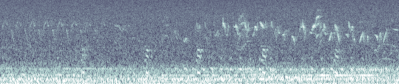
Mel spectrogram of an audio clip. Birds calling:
Hawaii Amakihi (Chlorodrepanis virens), Erckel's Francolin (Pternistis erckelii), House Finch (Haemorhous mexicanus)

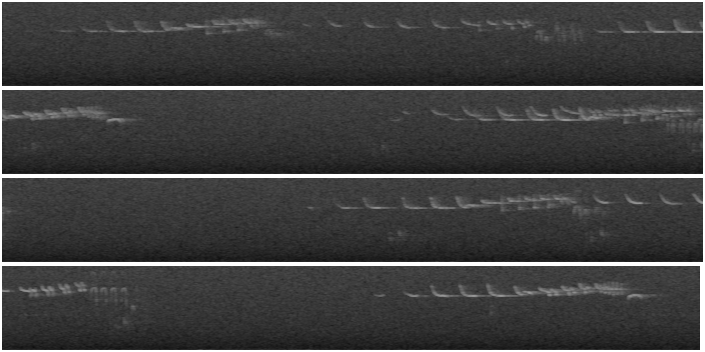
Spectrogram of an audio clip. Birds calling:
Western Tanager (Piranga ludoviciana), Golden-crowned Kinglet (Regulus satrapa)

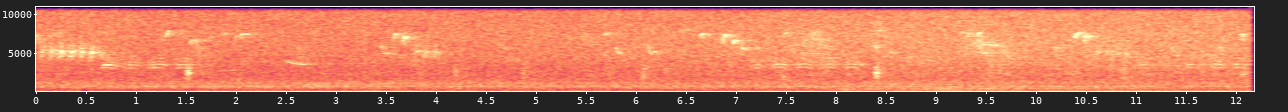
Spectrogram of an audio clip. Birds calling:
Black-capped Chickadee (Poecile atricapillus), Common Grackle (Quiscalus quiscula)

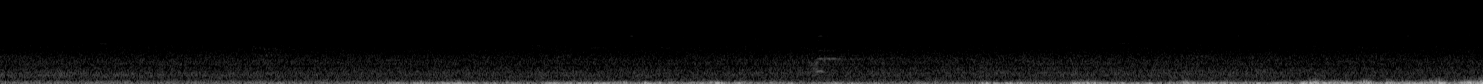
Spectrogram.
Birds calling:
Red-bellied Woodpecker (Melanerpes carolinus), Canada Goose (Branta canadensis)

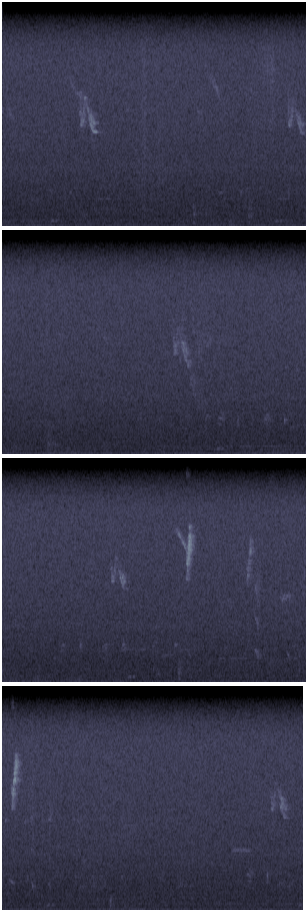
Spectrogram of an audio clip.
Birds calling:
unidentified bird

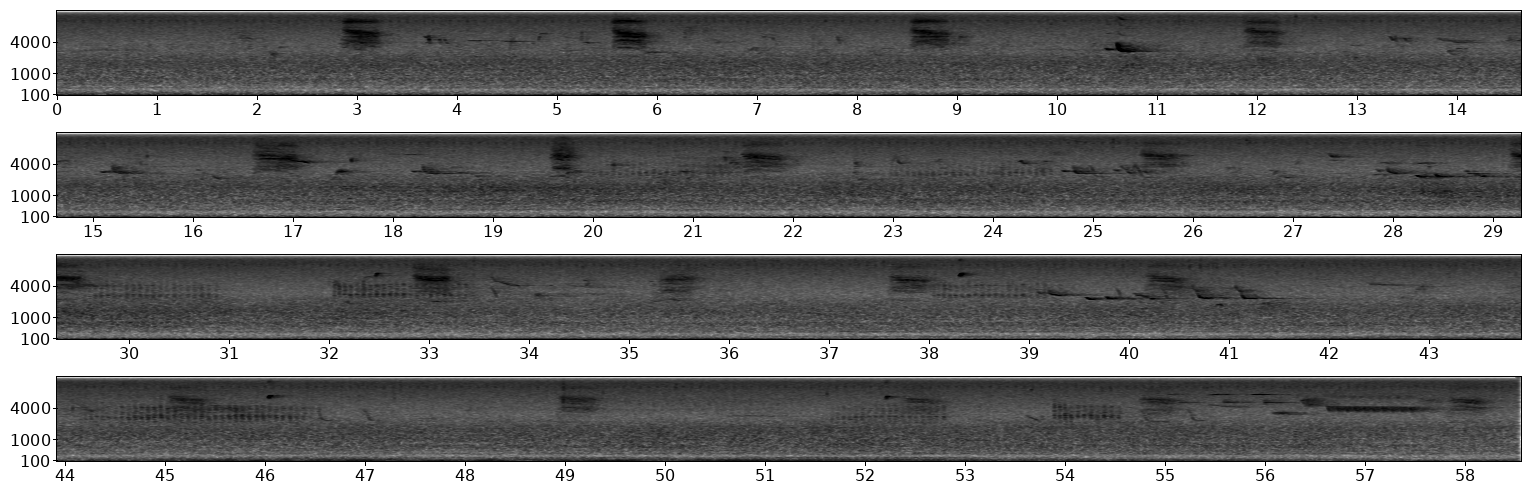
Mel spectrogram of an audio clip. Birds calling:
unidentified bird, Gray Catbird (Dumetella carolinensis), Baltimore Oriole (Icterus galbula), Song Sparrow (Melospiza melodia)

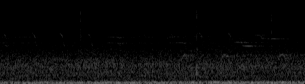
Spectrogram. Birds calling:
Northern Cardinal (Cardinalis cardinalis), American Crow (Corvus brachyrhynchos), Wood Thrush (Hylocichla mustelina)

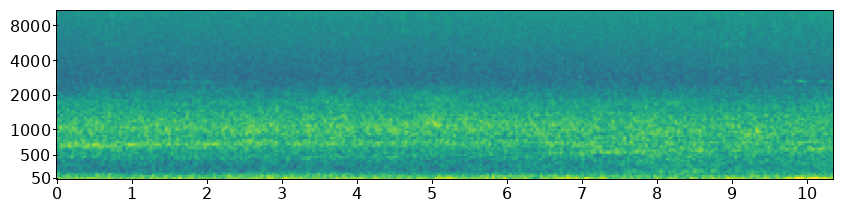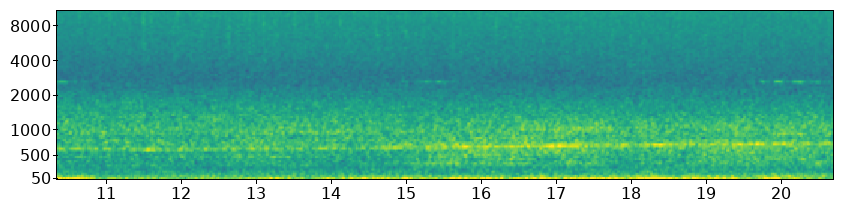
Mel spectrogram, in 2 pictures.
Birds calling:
Tufted Titmouse (Baeolophus bicolor)

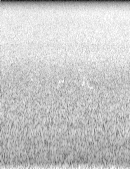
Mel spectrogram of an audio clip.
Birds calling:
American Robin (Turdus migratorius)

